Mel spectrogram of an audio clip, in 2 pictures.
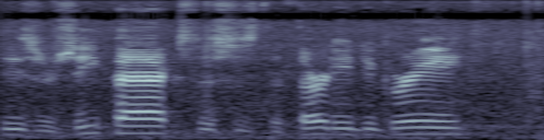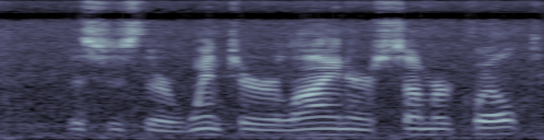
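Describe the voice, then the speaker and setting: A man speaks in a normal speaking voice, fairly high-pitched, with fairly even intonation at a moderate pace. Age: 60s. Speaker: outdoor gear reviewer. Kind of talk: tutorial. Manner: casual.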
